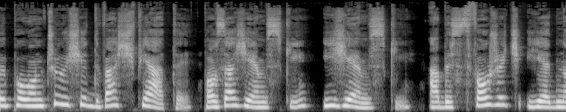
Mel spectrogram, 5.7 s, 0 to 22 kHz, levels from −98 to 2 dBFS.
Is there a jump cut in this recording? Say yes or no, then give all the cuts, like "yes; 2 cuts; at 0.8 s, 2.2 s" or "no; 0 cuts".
yes; 2 cuts; at 2.0 s, 4.2 s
